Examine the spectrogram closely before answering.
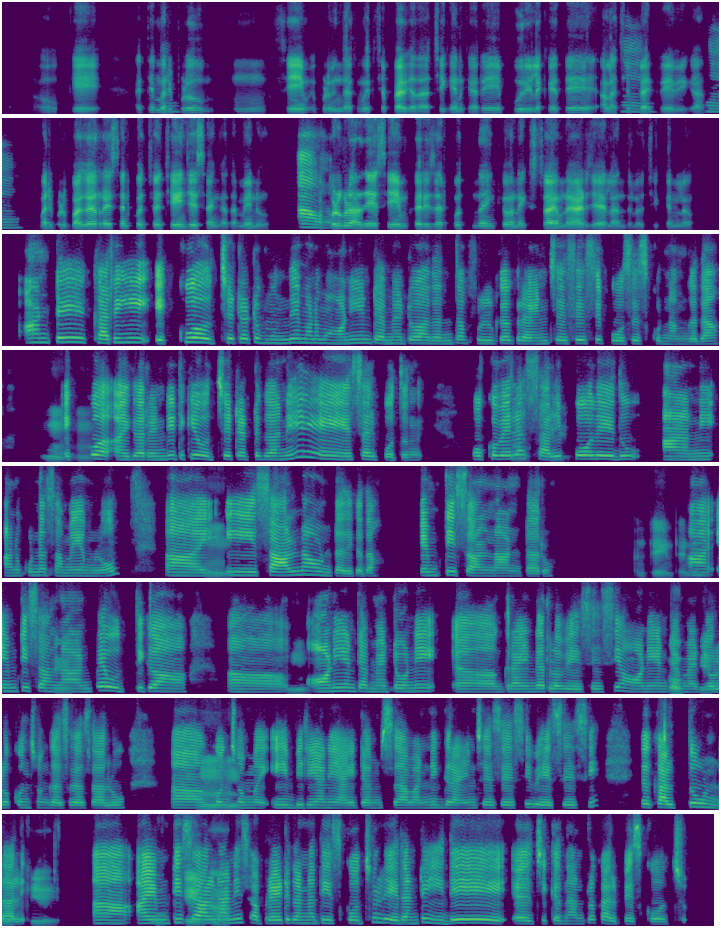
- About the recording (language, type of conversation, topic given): Telugu, podcast, ఒక చిన్న బడ్జెట్‌లో పెద్ద విందు వంటకాలను ఎలా ప్రణాళిక చేస్తారు?
- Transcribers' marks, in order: in English: "సేమ్"; tapping; in English: "కర్రీ"; in English: "గ్రేవీగా"; in English: "చేంజ్"; in English: "మెను"; in English: "సేమ్ కర్రీ"; in English: "ఎక్స్ స్ట్రా"; in English: "యాడ్"; in English: "కర్రీ"; in English: "ఆనియన్ టొమాటో"; in English: "ఫుల్‌గా గ్రైండ్"; in English: "ఎంప్టి"; in English: "ఎంప్టి"; in English: "ఆనియన్"; in English: "గ్రైండర్‌లో"; in English: "ఆనియన్ టమాటోలో"; in English: "ఐటమ్స్"; in English: "గ్రైండ్"; other background noise; in English: "ఎంప్టి"; in English: "సెపరేట్"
